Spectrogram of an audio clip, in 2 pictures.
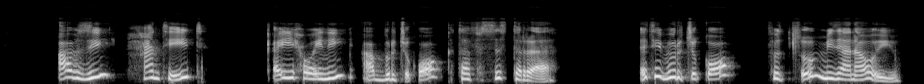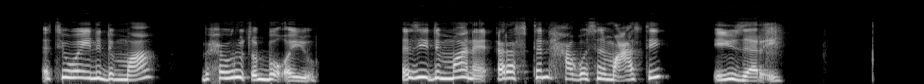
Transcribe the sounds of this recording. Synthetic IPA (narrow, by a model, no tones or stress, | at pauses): ʔaβzi | ħant̪ʰiʔid̪ | kʼɐjːɪħwɔjniʔa̰βːɨɾt͡ʃʼɪkʼo̞kʰɨ̥t̪ʰɐfɨ̥sɨst̪ʰɨɾɐʔɐ̰ | ʔɨt̪ʰibɨɾt͡ʃʼɨkʼo̞ | fɨt͡sʼumːizanawiɨjːu | ʔɨt̪ʰiwɔjnɨd̪ɨmːa | bɨħɨβɾut͡sʼɨbːʊqʼɨjːṵ | ʔɨzid̪ɨmːana̰jʕɨɾɐft̪ʰɨnħaɡosɨnmaʕalt̪ʰi | ʔɨjːuzɐɾʔḭ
